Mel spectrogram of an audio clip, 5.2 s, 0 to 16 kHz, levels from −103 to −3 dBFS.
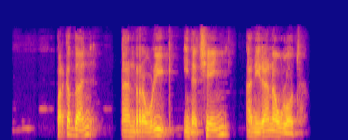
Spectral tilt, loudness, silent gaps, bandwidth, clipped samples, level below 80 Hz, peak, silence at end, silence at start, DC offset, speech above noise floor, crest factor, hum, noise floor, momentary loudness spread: -4.5 dB/octave; -18 LUFS; 1.76-1.81 s; 7.8 kHz; under 0.1%; -64 dBFS; -2 dBFS; 0.65 s; 0.4 s; under 0.1%; 30 dB; 16 dB; none; -47 dBFS; 10 LU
